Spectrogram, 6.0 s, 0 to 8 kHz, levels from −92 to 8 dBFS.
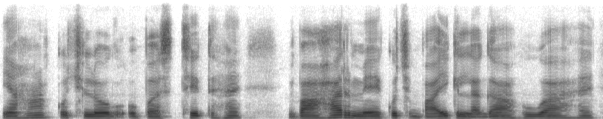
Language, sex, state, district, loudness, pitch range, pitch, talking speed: Hindi, male, Jharkhand, Palamu, -19 LUFS, 110-125 Hz, 115 Hz, 120 wpm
